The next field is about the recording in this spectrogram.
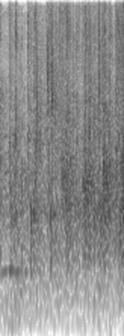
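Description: An audience claps in a steady, dense burst of applause that fills the short moment at an even loudness, with a faint murmur of voices mixed in.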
